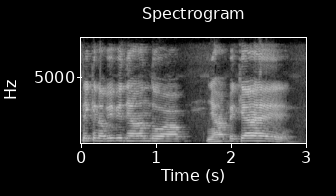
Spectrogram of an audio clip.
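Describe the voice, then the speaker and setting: A man's voice: high-pitched, steady tone, normal speed. A man teaching chemistry for exam preparation who asks questions and answers them himself, calling his students "beta". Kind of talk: exam-prep lecture. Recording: echoey room, dull lo-fi sound.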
